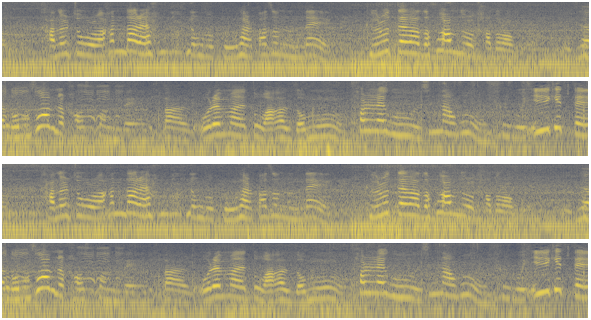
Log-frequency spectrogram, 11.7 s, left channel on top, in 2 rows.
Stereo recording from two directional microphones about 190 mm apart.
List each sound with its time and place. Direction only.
0.4 s speech: 25° right (ahead or behind)
0.9 s speech: 10° left (ahead or behind)
3.0 s speech: centre (ahead or behind)
5.8 s speech: centre (ahead or behind)
6.1 s speech: 25° right (ahead or behind)
7.5 s speech: centre (ahead or behind)
11.2 s speech: 5° left (ahead or behind)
